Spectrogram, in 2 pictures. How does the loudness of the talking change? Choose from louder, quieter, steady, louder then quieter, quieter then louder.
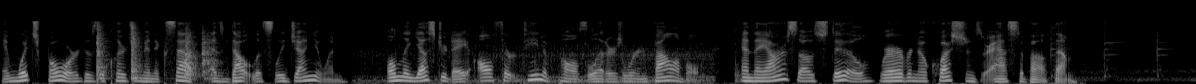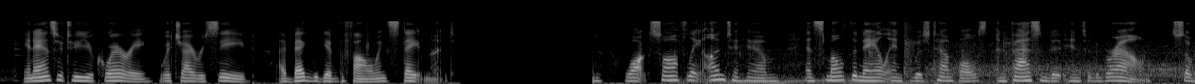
steady.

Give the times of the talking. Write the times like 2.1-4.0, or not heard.
0.0-10.8, 12.2-16.6, 17.9-23.8.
